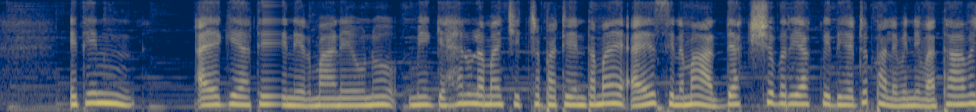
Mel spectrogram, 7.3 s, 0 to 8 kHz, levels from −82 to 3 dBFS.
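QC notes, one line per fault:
1.98–2.24 s, call audio freeze: the last sound is held as a short fading tone for about 0.13 s, then the audio resumes exactly where it stopped, now running about 0.13 s late with nothing lost. The likely cause is delayed packets emptying the jitter buffer on this G.722 call path.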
